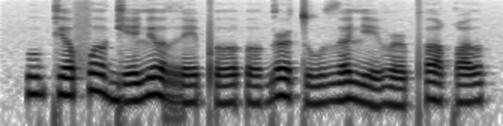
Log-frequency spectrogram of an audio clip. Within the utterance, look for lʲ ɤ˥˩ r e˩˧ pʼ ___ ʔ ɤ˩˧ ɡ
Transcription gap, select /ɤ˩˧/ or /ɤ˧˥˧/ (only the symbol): ɤ˩˧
